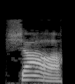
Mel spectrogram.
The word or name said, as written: hsia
